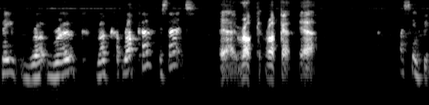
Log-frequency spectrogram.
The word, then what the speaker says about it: Røkke: So Rune, you're going to have to pronounce me Røkke, is that? Yeah, Røkke, yeah.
